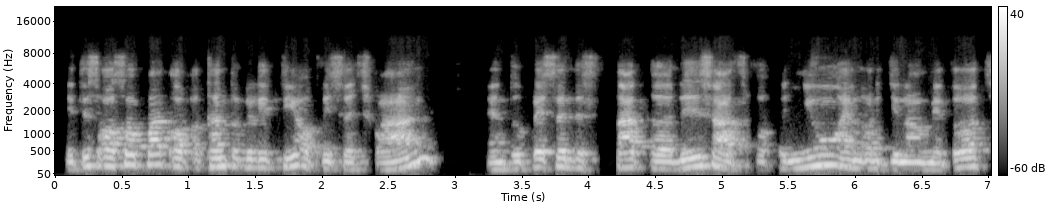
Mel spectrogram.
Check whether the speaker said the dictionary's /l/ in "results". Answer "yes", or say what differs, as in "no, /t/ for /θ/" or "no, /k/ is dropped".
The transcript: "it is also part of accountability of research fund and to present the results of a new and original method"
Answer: no, /l/ is dropped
